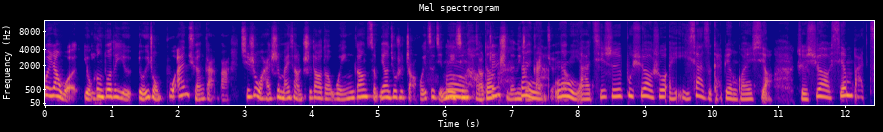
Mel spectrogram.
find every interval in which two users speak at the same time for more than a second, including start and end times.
6.0-7.9

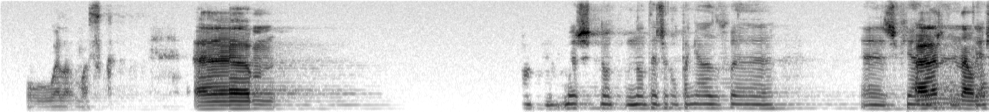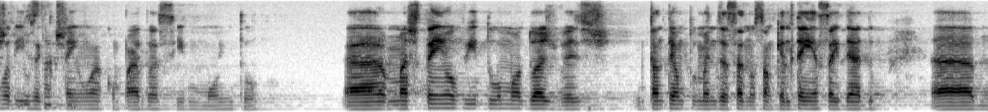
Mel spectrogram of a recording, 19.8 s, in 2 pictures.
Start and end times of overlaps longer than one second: 9.1-10.7

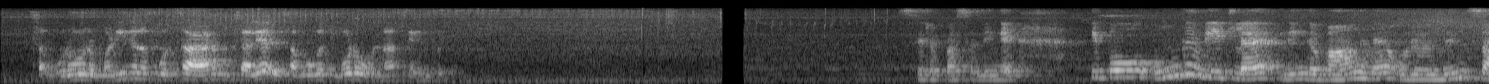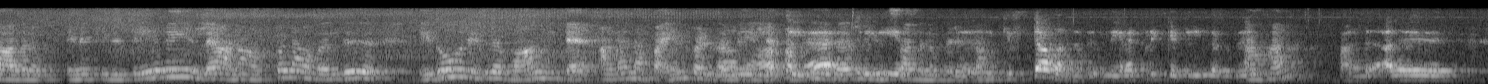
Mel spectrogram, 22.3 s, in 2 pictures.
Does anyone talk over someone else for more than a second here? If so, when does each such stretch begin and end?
16.5-18.6

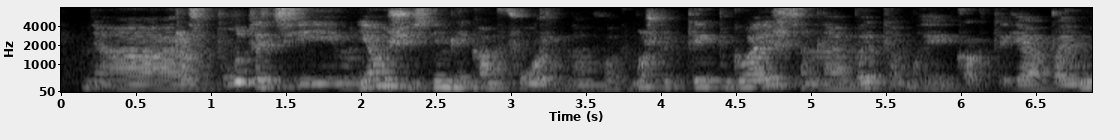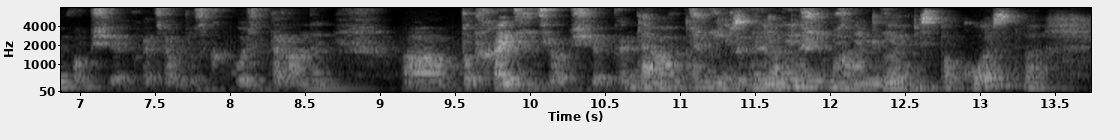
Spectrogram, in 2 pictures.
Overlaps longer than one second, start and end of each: 10.6-12.6

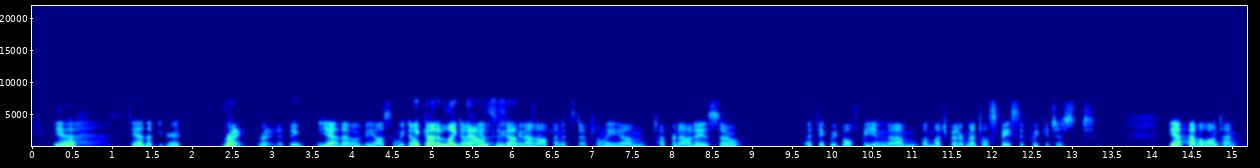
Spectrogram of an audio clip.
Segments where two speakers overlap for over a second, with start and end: 4.8-6.4

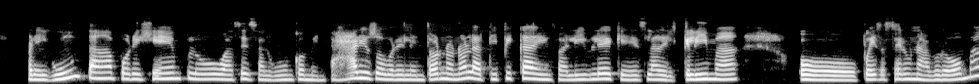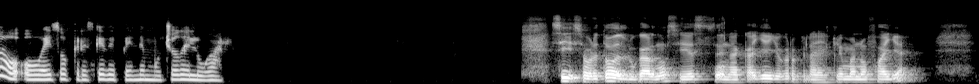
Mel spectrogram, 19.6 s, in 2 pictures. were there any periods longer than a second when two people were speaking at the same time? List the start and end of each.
none

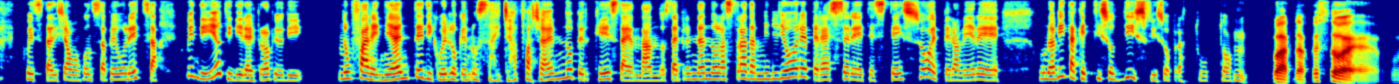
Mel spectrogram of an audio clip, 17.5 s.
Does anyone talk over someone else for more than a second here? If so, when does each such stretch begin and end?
none

